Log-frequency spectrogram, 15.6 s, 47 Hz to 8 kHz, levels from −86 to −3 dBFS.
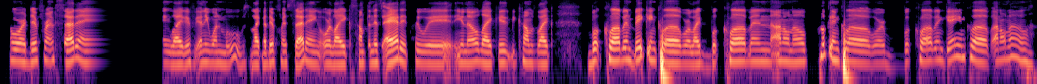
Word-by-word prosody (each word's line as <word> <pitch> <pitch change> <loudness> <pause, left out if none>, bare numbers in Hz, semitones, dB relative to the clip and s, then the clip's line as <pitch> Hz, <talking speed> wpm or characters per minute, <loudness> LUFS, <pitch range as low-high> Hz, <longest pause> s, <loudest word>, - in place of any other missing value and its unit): Or 195 -1 +1
a 185 - -2
different 195 +2 -3
setting, 185 -2 +1 1.0
like 160 -1 -1
if 170 0 -5
anyone 170 0 -5
moves, 160 0 -10
like 160 0 -1
a 160 - 0
different 175 0 -3
setting 175 -4 +2
or 170 +2 -3
like 160 -1 0
something 170 0 -6
is 180 - 0
added 195 -1 +5
to 175 -1 -6
it, 165 -1 -2
you 175 - -5
know? 175 +2 0
Like, 170 -3 +1
it 180 0 -3
becomes, 175 -1 -4
like 165 -1 0 0.5
book 200 +5 -2
club 200 -2 +5
and 215 -3 -1
baking 210 0 +1
club, 170 -3 +6
or 165 -1 -3
like 160 -1 0
book 175 - -7
club 190 -1 +2
and 190 0 -5
I - - +1
don't 190 -1 -4
know, 185 +1 -3 0.2
cooking 230 -7 0
club, 175 -4 +4
or 170 0 -8 0.3
book 180 0 -11
club 200 0 -2
and 210 -2 -8
game 245 +5 -3
club. 190 -8 +1
I - - -2
don't 210 +2 -6
know. 220 -7 -6
180 Hz, 190 wpm, -21 LUFS, 170-195 Hz, 1.0 s, club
